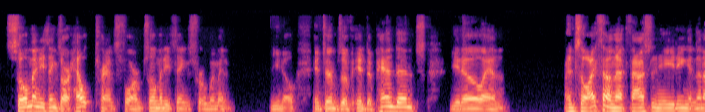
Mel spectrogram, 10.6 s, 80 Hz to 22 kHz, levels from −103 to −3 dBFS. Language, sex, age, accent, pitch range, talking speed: English, male, 60-79, American, 110-130 Hz, 160 wpm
